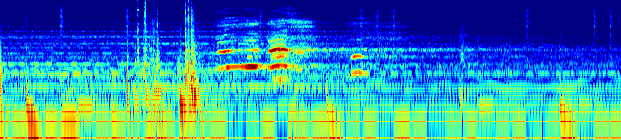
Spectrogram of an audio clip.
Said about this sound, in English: All right, we'll go together. And Eliza opens the door.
